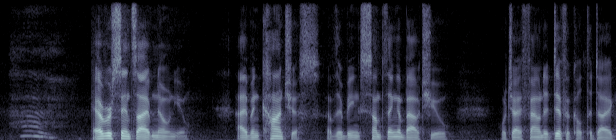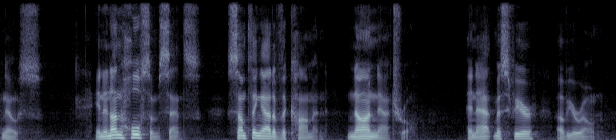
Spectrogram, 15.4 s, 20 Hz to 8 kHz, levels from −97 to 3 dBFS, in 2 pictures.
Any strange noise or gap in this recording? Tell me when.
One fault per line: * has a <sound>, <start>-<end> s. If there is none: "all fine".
* has a sigh, 0.1-1.1 s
